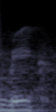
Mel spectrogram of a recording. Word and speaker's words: make: अच्छा, ई का एक और एग्जाम्पल है कि ई कभी कभी क्या है, साइलेंट भी हो जाती है। तो जैसे MAKE मेक, है ना, यहाँ क बोल रहा है, ई का कोई साउंड नहीं आ रहा है।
